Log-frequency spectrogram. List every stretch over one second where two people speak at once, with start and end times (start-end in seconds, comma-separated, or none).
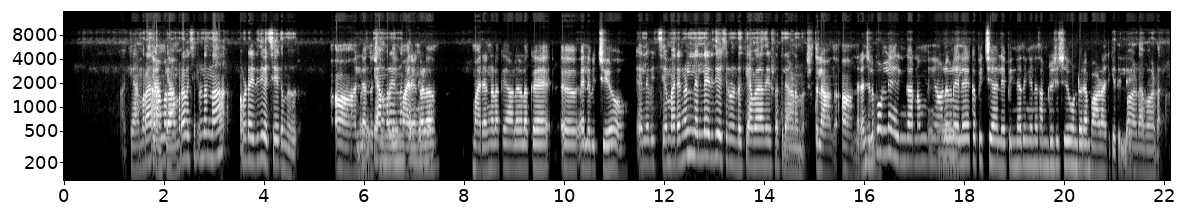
5.7-7.3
